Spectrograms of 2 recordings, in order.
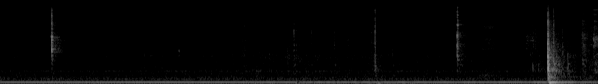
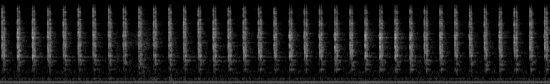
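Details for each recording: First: Tenda smart plug after replacing a swollen failed electrolytic capacitor (previously just clicked repeatedly, no power or Wi-Fi): over steady mains hum, a single crisp relay click when switched, no chattering; relay switching cleanly. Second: yeah that's all it does No Light No nothing just click click click click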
